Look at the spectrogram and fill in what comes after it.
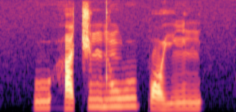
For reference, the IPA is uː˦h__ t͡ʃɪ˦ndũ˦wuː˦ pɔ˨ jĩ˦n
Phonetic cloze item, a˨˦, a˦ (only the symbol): a˦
